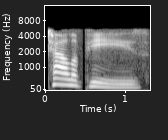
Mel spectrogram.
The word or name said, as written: talipes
